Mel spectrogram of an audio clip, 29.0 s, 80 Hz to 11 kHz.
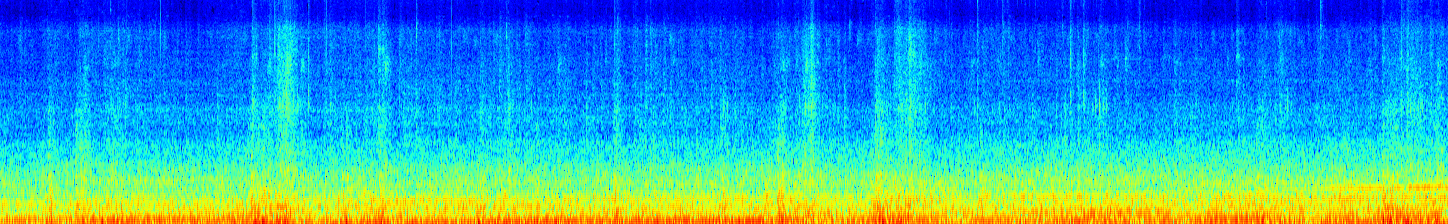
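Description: Volvo B7RLE single-deck bus heard from inside while under way: its Volvo six-cylinder diesel engine running with a steady low rumble, and a thin whine from the ZF automatic gearbox that rises slowly in pitch toward the end. A few short knocks and rattles from the body come through now and then.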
